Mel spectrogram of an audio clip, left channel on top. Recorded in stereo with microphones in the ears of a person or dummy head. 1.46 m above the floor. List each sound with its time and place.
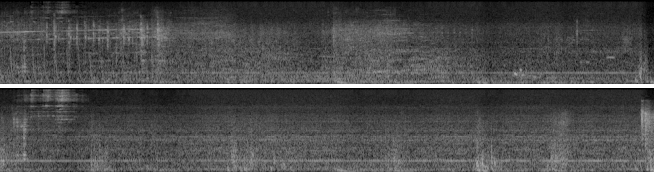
0.1 s keys jangling: 25° right (ahead or behind)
